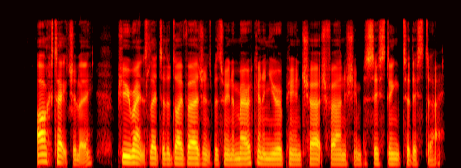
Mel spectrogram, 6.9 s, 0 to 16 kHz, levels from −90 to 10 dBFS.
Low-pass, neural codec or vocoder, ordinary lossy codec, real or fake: 9.9 kHz; none; AAC, 96 kbps; real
